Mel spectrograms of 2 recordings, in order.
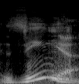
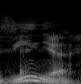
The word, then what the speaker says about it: zinnia: sends Enya right yeah xenia the other flower yeah I've been saying it wrong this whole day zinnia I think if I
